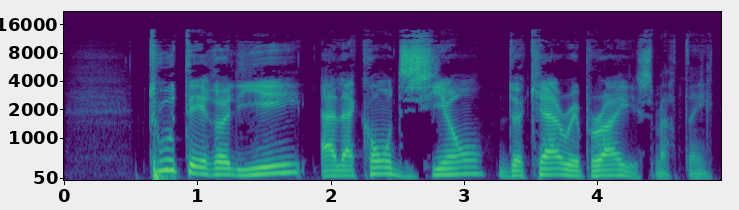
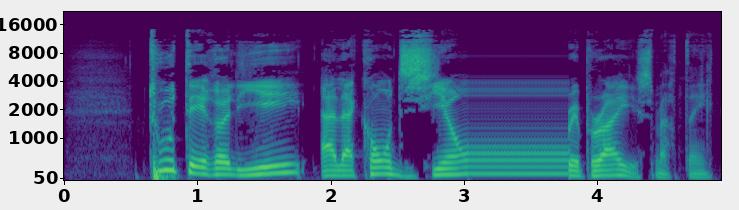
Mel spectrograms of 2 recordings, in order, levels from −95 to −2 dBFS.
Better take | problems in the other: first | audio freezing; at 3 s for 1 s

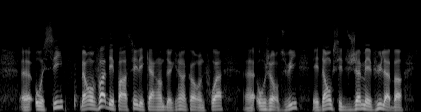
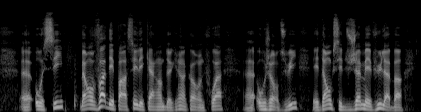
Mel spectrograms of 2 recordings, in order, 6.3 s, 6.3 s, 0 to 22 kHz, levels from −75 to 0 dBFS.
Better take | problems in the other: second | muffled; very; fading above 2.5 kHz

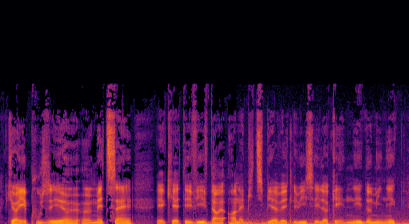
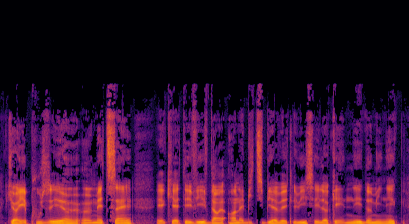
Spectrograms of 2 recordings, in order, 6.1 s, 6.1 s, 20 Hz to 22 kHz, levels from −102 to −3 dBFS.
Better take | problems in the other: second | wind noise on the microphone; occasional gusts; from 3.5 s on; 20 dB below the speech

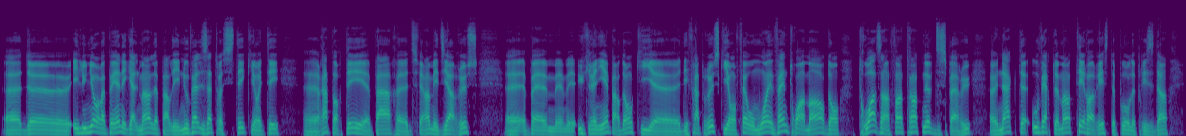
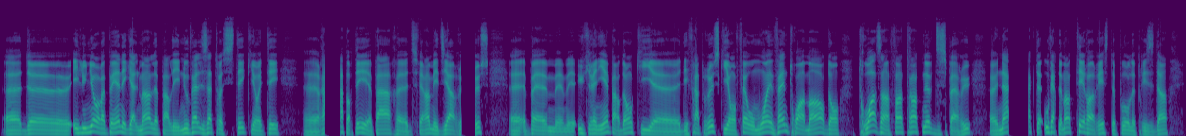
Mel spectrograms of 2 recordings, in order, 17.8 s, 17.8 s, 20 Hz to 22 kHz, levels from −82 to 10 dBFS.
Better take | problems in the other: first | audio freezing; at 5 s, at 7 s and at 15 s

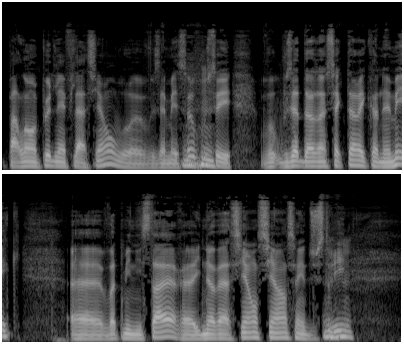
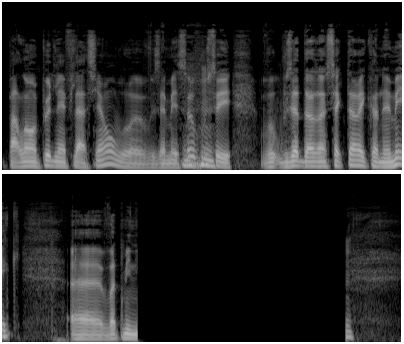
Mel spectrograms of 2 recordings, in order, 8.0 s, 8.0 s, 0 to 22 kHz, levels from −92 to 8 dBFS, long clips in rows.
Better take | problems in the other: first | audio cutting out; at 5.5 s for 2 s

